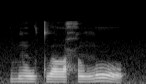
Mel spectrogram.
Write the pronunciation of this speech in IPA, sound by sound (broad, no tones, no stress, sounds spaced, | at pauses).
ʎ õ w tʷ ɑ ħ õ ŋ o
